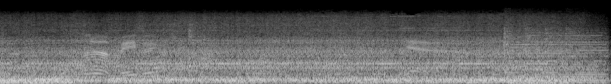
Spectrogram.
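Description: A boat's motor running steadily while under way, a constant drone mixed with rushing noise. Brief voices can be heard in the background about one second in and again around four seconds.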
